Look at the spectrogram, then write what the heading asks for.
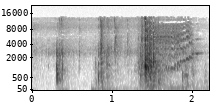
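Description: A door being opened at home: a dull thunk, then a burst of handling noise and a louder knock-like clatter before fainter rattling trails off.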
